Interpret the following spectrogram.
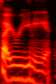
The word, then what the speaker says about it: Cyrene: I hate that it's actually pronounced sirene.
